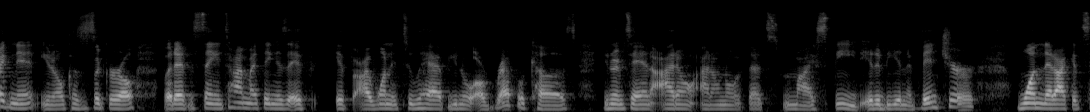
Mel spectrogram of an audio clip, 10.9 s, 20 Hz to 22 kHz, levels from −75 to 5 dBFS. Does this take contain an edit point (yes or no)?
no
